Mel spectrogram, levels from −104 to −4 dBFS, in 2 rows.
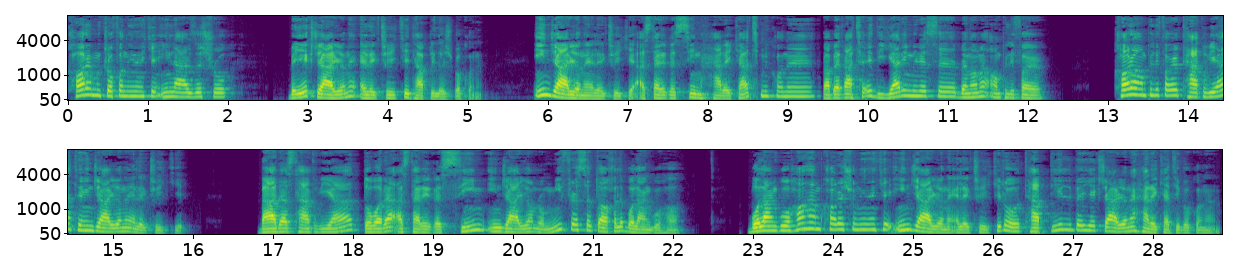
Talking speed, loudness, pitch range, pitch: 130 wpm, -21 LUFS, 115-185 Hz, 140 Hz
